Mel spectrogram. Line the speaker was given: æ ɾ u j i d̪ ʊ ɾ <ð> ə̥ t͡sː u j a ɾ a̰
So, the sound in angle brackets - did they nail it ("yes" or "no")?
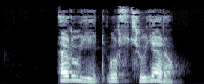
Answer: no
